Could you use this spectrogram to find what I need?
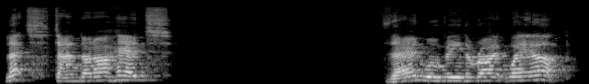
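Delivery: high, loud burst of inspiration; cried out. A narrator's reading. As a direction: announce a brilliant plan excitedly. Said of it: "cried Mister Twit".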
